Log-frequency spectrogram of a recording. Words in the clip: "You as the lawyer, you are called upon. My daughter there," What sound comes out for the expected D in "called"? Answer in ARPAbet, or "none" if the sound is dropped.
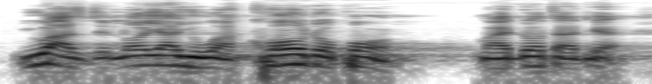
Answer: D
